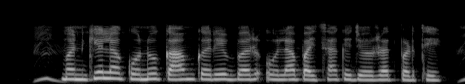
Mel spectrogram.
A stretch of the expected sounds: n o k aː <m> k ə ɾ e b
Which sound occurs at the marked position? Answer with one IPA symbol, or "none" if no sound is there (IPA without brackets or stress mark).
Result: m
